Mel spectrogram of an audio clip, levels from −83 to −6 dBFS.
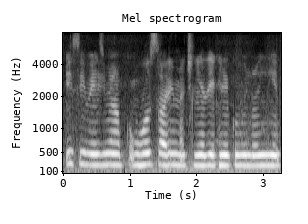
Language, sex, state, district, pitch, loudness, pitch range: Hindi, female, Madhya Pradesh, Dhar, 225 Hz, -13 LUFS, 225-235 Hz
